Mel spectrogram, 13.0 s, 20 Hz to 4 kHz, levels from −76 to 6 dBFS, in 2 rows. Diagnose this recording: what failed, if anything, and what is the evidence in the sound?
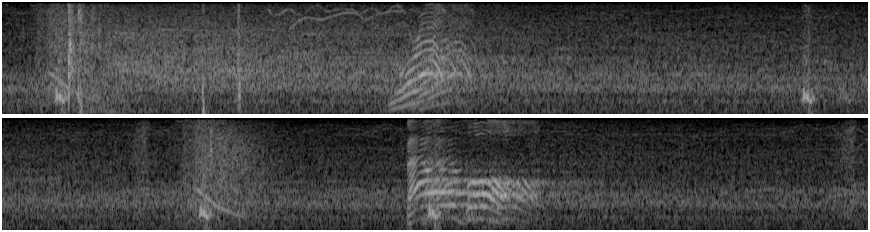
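Nothing in the signal chain shows a failure: no dropouts, clipping, discontinuities, pitch or timing shifts, or other technical faults can be heard anywhere in the recording.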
